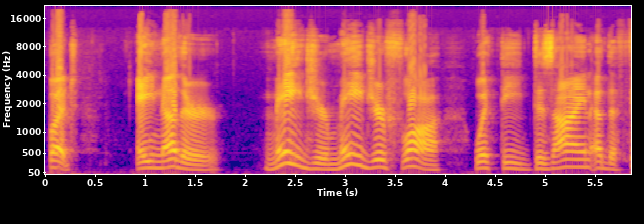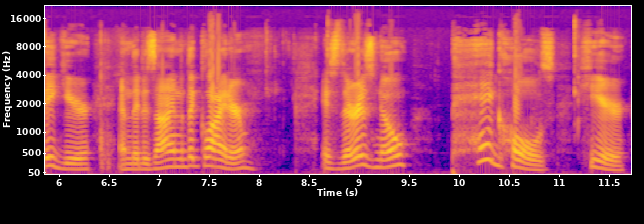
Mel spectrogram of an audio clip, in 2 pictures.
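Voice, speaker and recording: Casual male toy reviewer, slightly higher voice, talks loosely and circles back on his points. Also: lively intonation, slow pace. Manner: chatty, rambling, repeats "again" and "like".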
